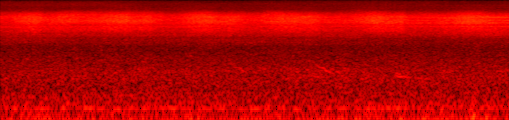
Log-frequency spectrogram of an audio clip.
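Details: Cicadas buzzing by Table Rock Lake in southern Missouri on a very warm Saturday: a dense, high sizzling drone that slowly waxes and wanes every couple of seconds, with a quiet low murmur underneath.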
